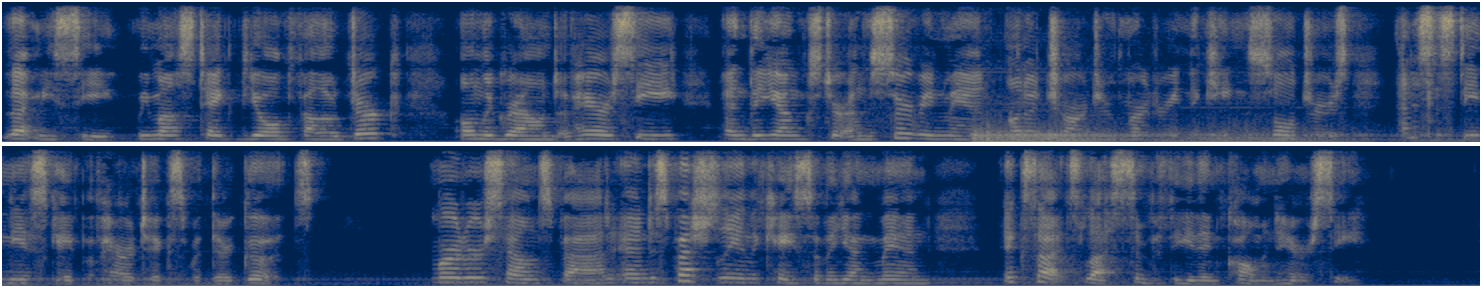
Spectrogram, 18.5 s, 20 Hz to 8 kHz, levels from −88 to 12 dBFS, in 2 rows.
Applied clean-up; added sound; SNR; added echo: neural separator model SepFormer DNS4.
